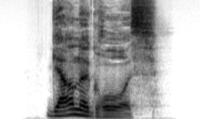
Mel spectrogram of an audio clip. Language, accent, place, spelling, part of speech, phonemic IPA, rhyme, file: German, Germany, Berlin, Gernegroß, noun, /ˈɡɛʁnəˌɡʁoːs/, -oːs, De-Gernegroß.ogg
- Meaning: cockalorum, wannabe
